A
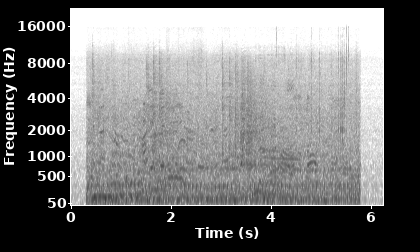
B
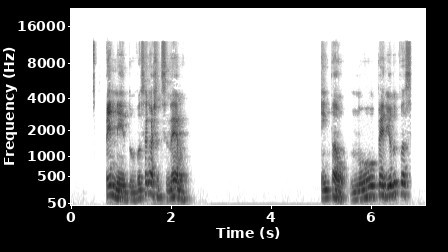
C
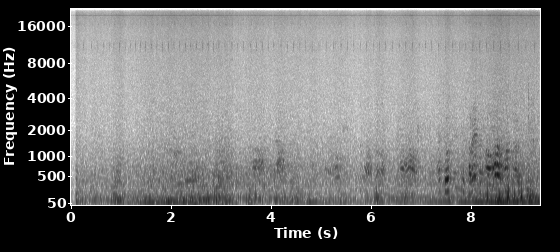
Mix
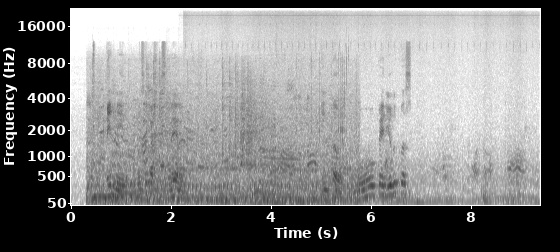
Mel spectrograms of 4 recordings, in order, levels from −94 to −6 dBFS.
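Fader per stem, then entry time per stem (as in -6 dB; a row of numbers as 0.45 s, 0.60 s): -1.5 dB, -12.0 dB, -14.5 dB; 0.00 s, 0.00 s, 2.15 s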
